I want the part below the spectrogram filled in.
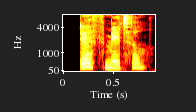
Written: metal

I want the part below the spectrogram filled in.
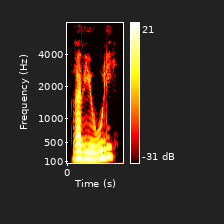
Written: ravioli

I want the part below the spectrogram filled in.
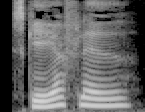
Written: skæreflade

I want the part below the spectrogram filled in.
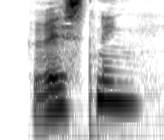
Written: ristning

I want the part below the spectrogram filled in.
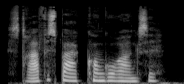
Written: straffesparkskonkurrence

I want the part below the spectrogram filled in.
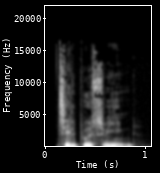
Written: tilbudsvin

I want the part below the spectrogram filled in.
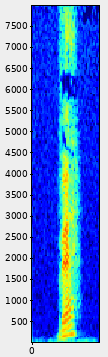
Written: hvad

